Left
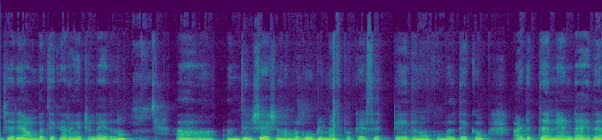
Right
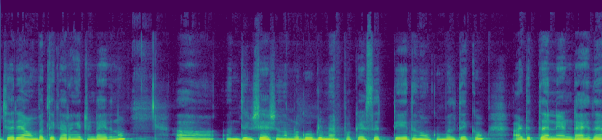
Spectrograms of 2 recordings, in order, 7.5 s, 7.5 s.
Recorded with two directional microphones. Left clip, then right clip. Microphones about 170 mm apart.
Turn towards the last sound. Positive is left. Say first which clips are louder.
# right 4 dB
turn(degrees=-40)  # may be behind; listen again after turning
